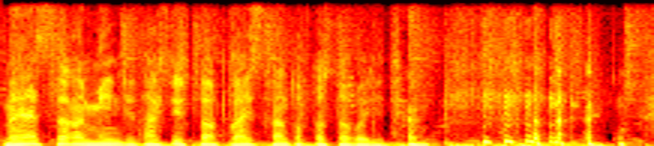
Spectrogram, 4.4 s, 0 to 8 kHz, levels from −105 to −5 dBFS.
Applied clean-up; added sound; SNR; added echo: none; none; none; none.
